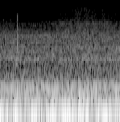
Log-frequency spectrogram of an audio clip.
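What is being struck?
Nothing is struck.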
